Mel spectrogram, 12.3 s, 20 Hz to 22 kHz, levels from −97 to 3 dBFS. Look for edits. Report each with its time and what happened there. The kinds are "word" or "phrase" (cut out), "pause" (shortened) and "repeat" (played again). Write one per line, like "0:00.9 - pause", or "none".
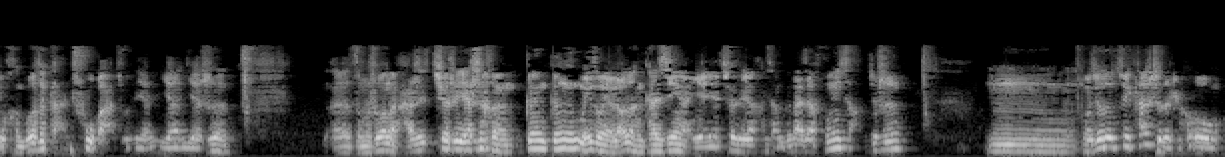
none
